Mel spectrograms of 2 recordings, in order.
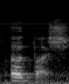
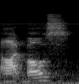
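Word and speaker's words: Ötvös: I know it's not Otvos, and that's how it's spelled, right? And I'm sure you hear that all the time, and you're like, no, it's not Otvos. That's the American way to say it. It's Hungarian. It's Otvos.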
